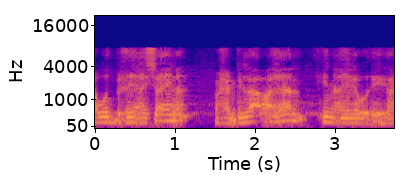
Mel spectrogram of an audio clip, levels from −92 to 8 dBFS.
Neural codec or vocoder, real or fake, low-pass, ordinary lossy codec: codec, 44.1 kHz, 2.6 kbps, DAC; fake; 19.8 kHz; AAC, 24 kbps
